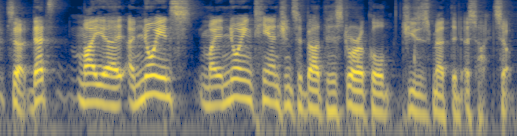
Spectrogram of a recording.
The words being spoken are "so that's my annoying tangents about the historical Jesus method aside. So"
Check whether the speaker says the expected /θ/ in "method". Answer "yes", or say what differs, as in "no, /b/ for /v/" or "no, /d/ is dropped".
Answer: yes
